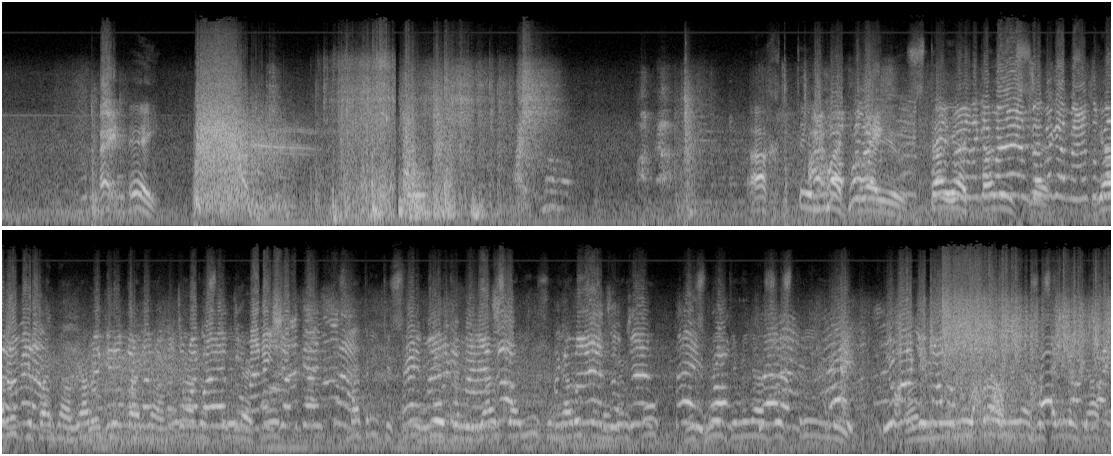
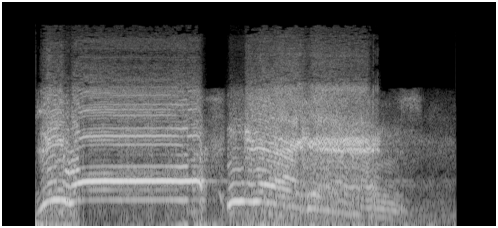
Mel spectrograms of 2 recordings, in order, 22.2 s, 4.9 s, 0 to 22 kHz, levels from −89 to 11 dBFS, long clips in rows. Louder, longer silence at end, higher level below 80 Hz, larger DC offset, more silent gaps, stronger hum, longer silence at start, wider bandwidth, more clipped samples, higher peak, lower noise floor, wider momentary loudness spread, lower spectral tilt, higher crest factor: second, -15 LUFS vs -8 LUFS; second, 0 s vs 0.75 s; second, -42 dBFS vs -36 dBFS; neither; neither; neither; second, 0 s vs 0.35 s; first, 17 kHz vs 14 kHz; neither; about the same, 0 dBFS vs -2 dBFS; about the same, -37 dBFS vs -34 dBFS; first, 12 LU vs 8 LU; second, -2.5 dB/octave vs -4 dB/octave; first, 16 dB vs 8 dB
